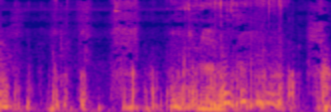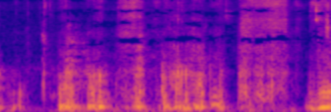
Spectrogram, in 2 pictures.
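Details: Frank the pug plays with a bone indoors, growling and grunting in rough bursts with snuffling breaths in between, and a person's voice briefly heard.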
